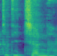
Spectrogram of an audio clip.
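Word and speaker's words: Tutty Tran: Immer wenn du von Vietnam erzählst, muss ich an Tutti Tran denken. Kennst du den? – Ja, Tutti Chan heißt der übrigens. – Oh, Entschuldigung. Wie heißt der? Tutti Chan? – Ja. Also das TR spricht man Ch aus.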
